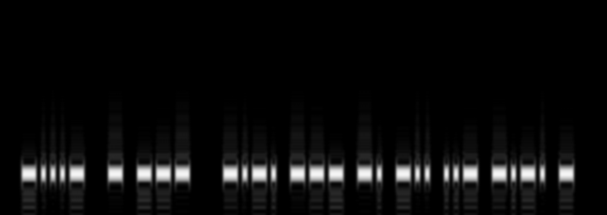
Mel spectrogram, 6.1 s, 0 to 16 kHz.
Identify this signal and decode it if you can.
Morse code, heard as a keyed tone, about 25 wpm, 600 Hz. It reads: <BT> TO CONDUCT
